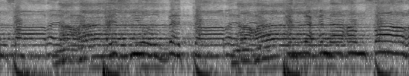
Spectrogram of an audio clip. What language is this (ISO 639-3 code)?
ara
